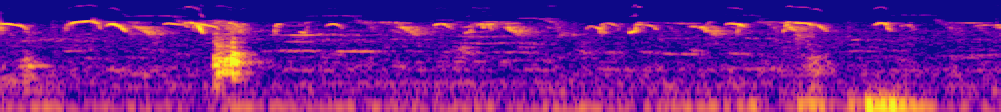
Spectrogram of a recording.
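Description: Aseel chicken chicks cheep and peep in a close, steady stream of high chirps, with low farmyard clucking underneath.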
